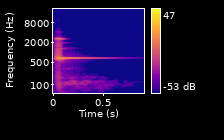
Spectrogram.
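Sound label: Marimba cord fortissimo E5; MIS Pitches - 2014; Percussion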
